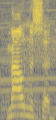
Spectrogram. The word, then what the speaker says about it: Magnussen: Magnussen is actually pronounced Magnussen. It's soft.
